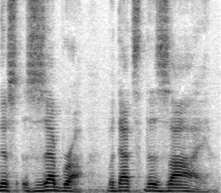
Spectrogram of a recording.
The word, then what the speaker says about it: Xi: Xi is a real strange one. I always think about it, it's the snake letter. Okay, it's kind of pronounced as our Z, but it's a loop,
